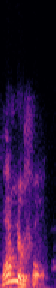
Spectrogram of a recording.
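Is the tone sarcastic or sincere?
sincere. It is said in a sincere, pleased tone. The speaker genuinely likes the idea. "He's not saying like that sounds wonderful"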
